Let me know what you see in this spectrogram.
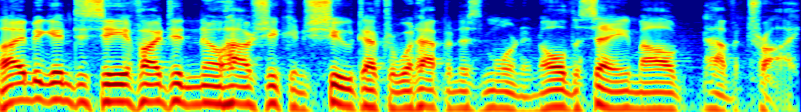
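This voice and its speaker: In a put-on character voice, a man sounds gruff and fairly low-pitched, keeping a moderate pace. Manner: grudging but interested.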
